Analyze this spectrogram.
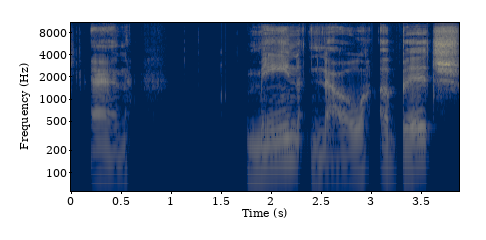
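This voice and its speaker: Ordinary pitch variation marks speech delivered at a very slow pace. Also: man. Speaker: podcast host. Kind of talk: solo podcast monologue. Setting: home recording with USB mic. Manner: soft-spoken.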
